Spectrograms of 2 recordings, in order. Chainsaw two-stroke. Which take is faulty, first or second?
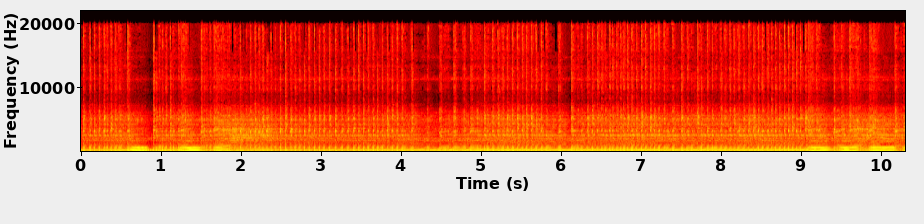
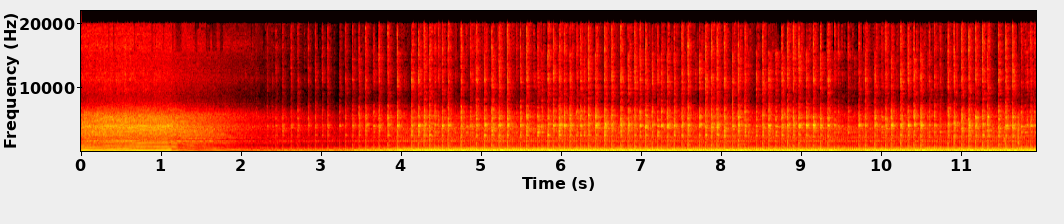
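first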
